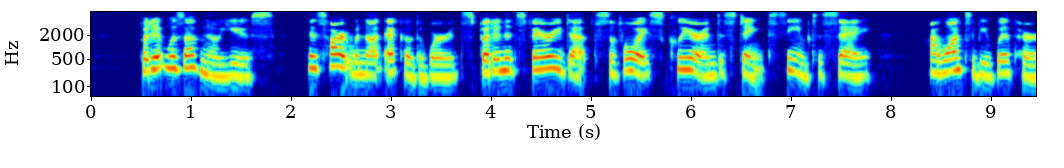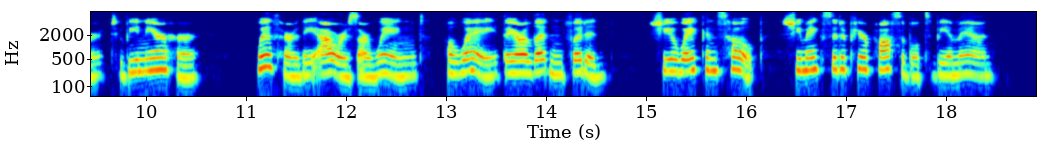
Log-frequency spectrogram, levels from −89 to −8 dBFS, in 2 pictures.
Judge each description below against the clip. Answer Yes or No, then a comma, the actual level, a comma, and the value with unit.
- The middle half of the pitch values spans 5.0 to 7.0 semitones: Yes, wide, 5.6 semitones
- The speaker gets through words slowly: No, average, 185 wpm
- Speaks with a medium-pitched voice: No, high, 220 Hz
